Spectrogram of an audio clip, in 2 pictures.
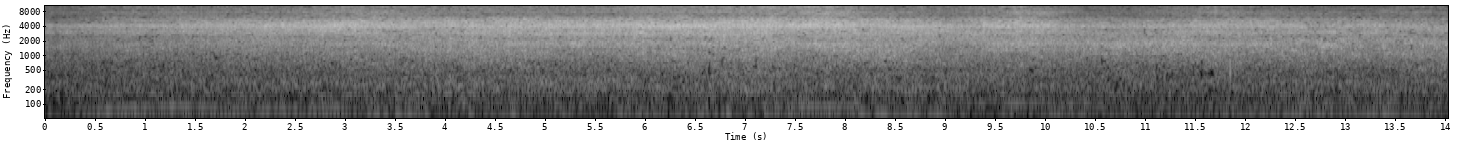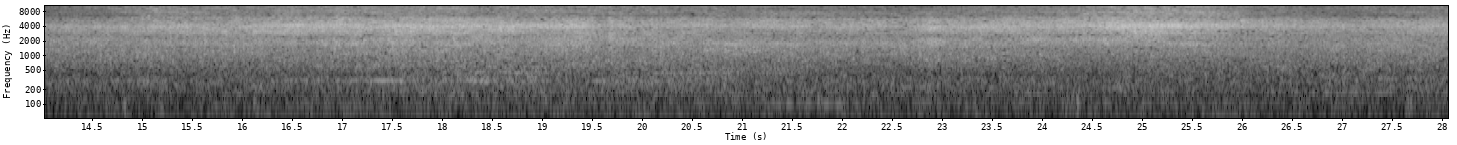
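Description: Steady rushing hiss of city traffic on rain-soaked streets, with car and bus tyres on wet asphalt mixed with rain. A low rumble sits underneath and fades about halfway through.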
